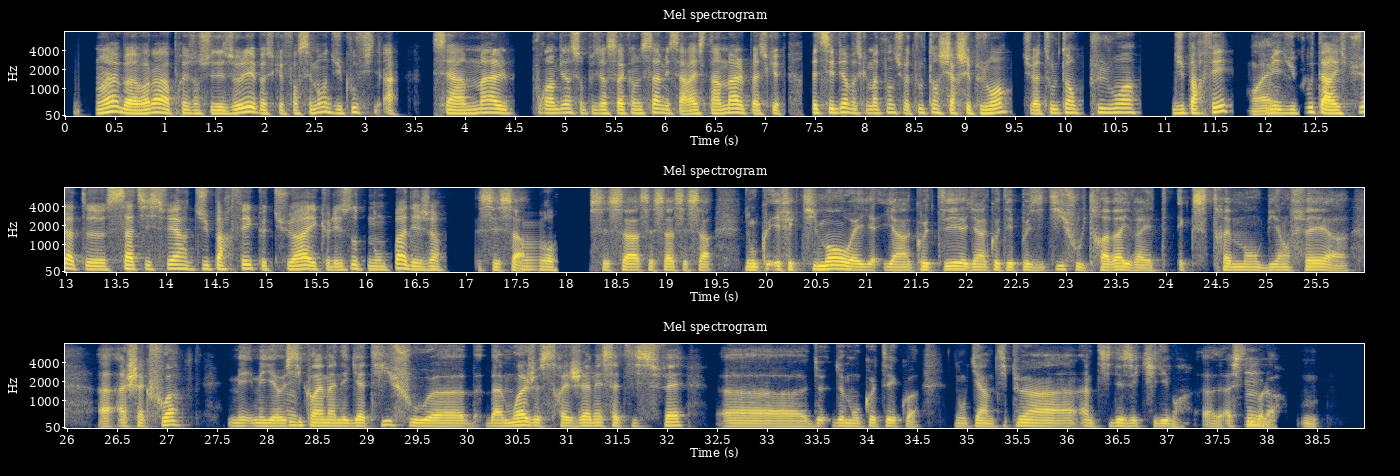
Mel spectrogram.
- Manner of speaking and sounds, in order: other background noise; stressed: "extrêmement"
- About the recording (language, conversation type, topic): French, advice, Comment puis-je remettre en question mes pensées autocritiques et arrêter de me critiquer intérieurement si souvent ?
